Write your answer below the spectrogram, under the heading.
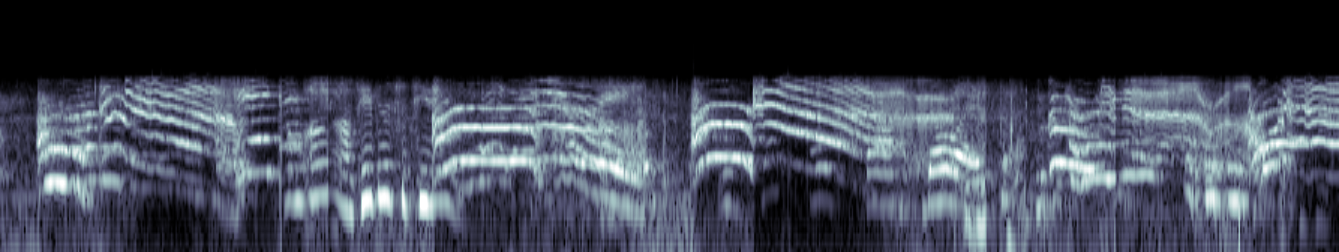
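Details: Patches, a female pet dog, howls along indoors while being encouraged: a series of bending, sliding wails in bursts, some steady held notes, brief gaps between phrases, and a person talking softly.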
